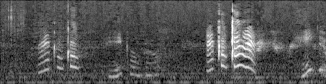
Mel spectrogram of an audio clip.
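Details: Pet Indian ringneck parakeet indoors, talking, laughing, making kissing noises and whistling, with an umbrella cockatoo in the background: short scratchy speech-like syllables and squeaky upward-bending notes in quick clusters, separated by brief pauses.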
